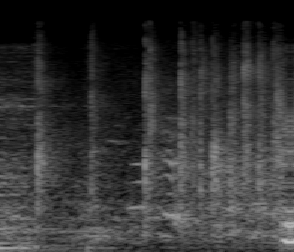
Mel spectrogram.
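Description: Country dance music stops about a third of a second in, followed by scattered hand claps from the dancers that come quicker toward the end.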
